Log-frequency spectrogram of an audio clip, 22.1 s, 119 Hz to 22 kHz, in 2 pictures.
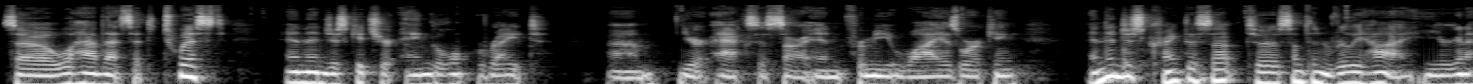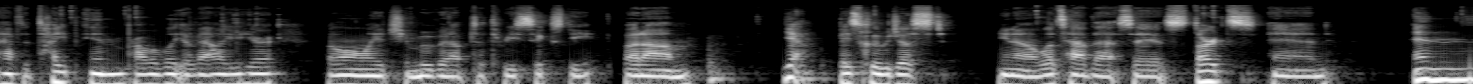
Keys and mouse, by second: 2.0-7.3 middle drag, 7.3 click, 18.6-20.2 drag, 20.4 click.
